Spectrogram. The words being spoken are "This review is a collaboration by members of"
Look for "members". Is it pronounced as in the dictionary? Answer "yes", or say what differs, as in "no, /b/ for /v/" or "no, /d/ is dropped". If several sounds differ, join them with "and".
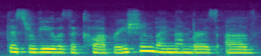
yes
